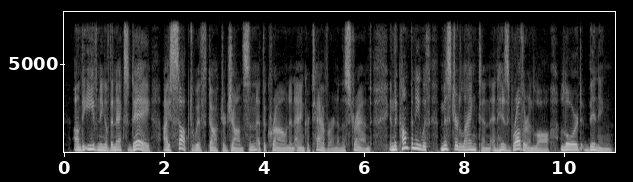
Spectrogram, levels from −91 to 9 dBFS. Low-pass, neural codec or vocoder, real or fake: 7.2 kHz; none; real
